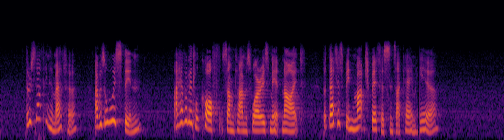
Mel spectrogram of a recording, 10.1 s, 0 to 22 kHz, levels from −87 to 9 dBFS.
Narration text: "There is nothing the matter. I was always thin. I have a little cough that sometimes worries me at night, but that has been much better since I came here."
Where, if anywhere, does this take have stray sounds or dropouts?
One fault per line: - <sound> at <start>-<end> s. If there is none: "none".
- dropout at 8.3-8.4 s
